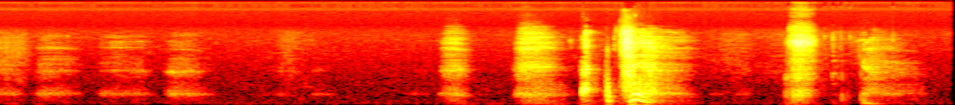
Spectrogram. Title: sneezing like mad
